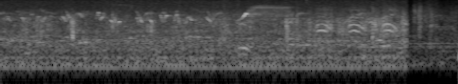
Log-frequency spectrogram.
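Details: House finch in Filoli Gardens singing a fast, jumbled warble of bright, sliding high notes lasting about two seconds, then a few scattered notes over a low steady hum.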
